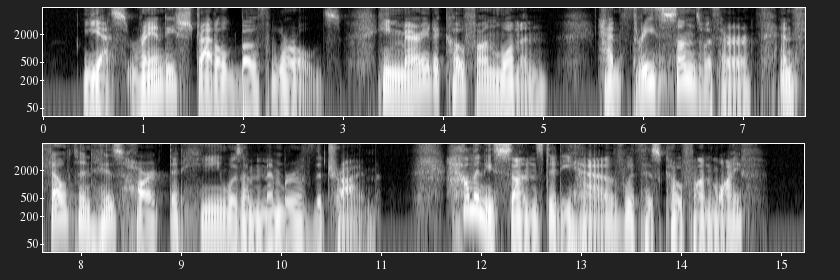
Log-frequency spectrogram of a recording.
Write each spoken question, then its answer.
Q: How many sons did he have with his Kofun wife?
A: He had three sons with her.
